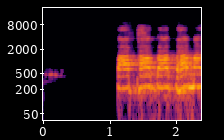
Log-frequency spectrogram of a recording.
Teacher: ನಾಲಿಗೆಲ್ಲಿ ಬರೋದೇ ಇಲ್ಲ ಪಮ ಎರಡು ತುಟಿ ಕೂತ್ಕೊಳ್ಳುತ್ತೆ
